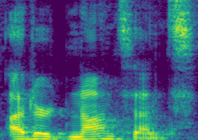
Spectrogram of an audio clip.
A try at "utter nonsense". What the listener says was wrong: See, yeah, and you just said it wrong again. Utter nonsense. Utter nonsense. There's no ed at the end.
